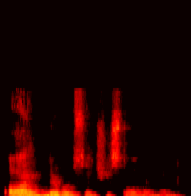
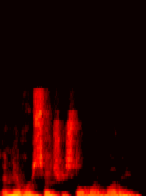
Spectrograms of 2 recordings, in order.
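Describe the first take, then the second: First: The stress falls on the word I. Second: The stress falls on the word money. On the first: "it's just emphasized it wasn't me" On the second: "if I change the pitch on the last word"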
